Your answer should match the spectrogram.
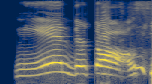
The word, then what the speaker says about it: Neanderthals: When I told her the Dutch come from the Netherlands, she said, no, sweetie, those are Neanderthals. I don't know how to say that. – That is how you say it.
